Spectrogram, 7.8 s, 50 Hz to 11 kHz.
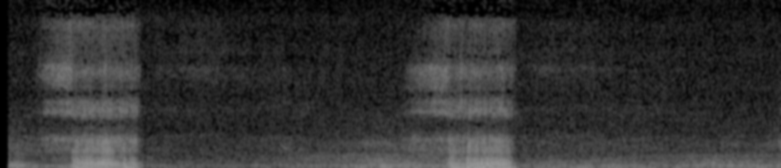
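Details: Snoring from an 11-week-old Neapolitan mastiff puppy that snores like this all the time: two soft, rattling snores a few seconds apart on the in-breath, with quiet breathing between.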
